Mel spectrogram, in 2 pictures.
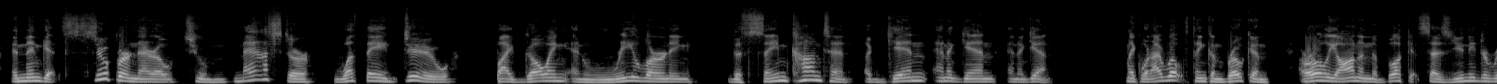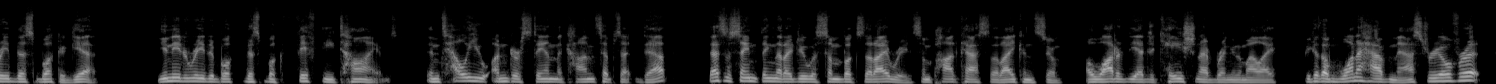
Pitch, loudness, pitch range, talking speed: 130 Hz, -29 LUFS, 115-145 Hz, 190 wpm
